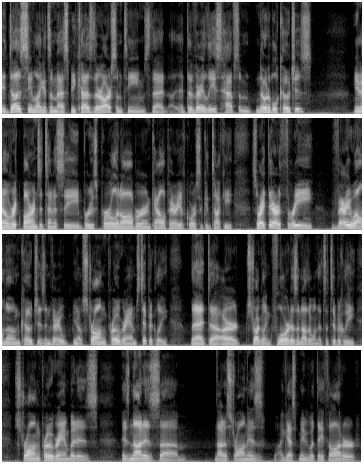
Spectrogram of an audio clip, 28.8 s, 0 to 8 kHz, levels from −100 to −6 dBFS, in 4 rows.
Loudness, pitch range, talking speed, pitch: -28 LUFS, 115-140 Hz, 170 wpm, 125 Hz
